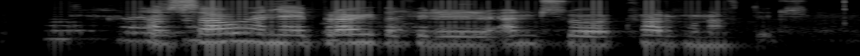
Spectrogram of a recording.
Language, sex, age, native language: Icelandic, female, 13, Icelandic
